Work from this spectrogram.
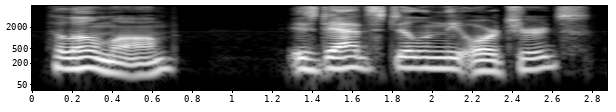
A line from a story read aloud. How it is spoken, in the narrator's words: she asked as stiffly as she stood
